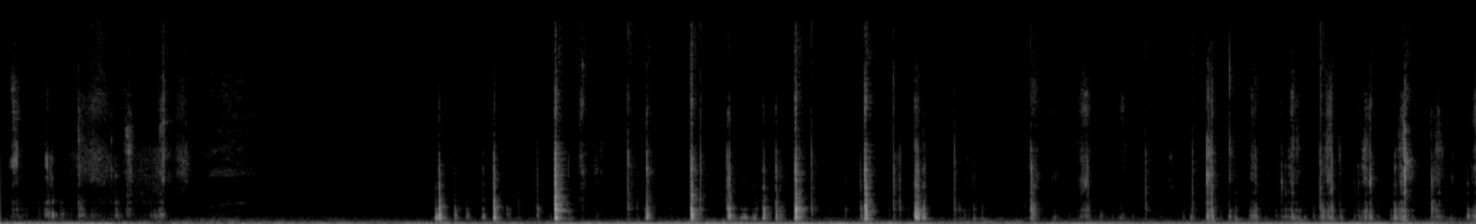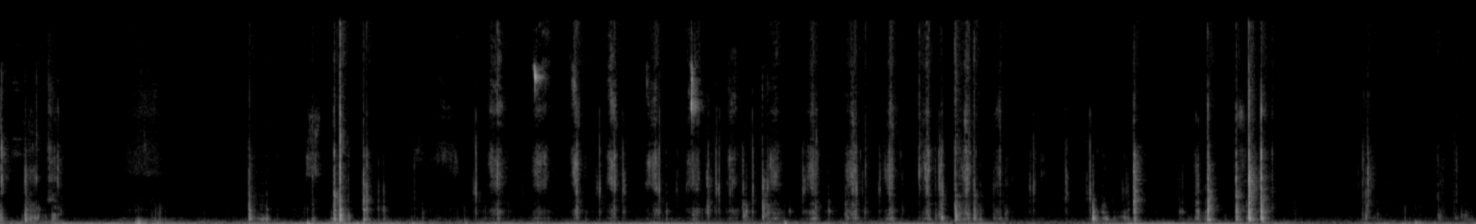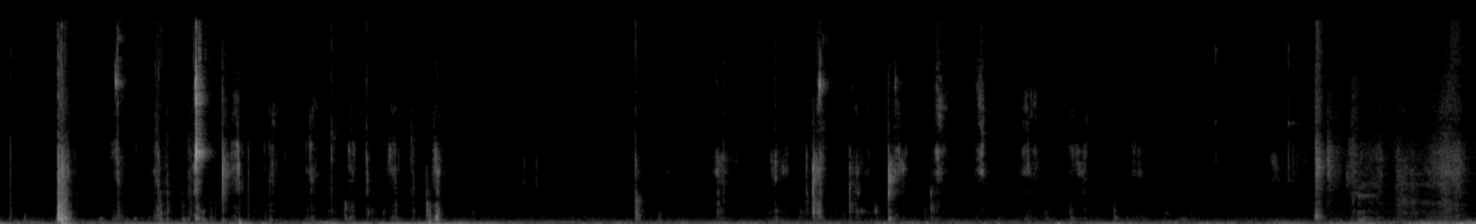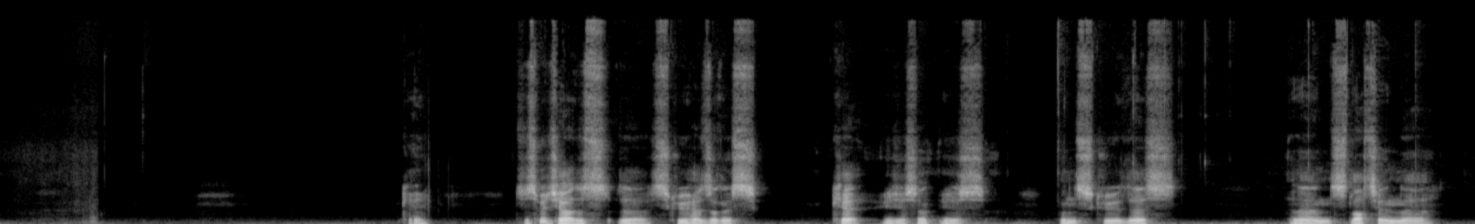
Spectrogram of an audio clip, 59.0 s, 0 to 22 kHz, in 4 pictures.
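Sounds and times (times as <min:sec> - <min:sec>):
faint low hum: 0:00.0 - 0:59.0
screwdriver clicks and scratches: 0:19.4 - 0:27.6.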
